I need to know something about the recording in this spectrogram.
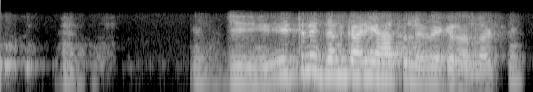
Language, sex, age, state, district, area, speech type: Maithili, male, 18-30, Bihar, Sitamarhi, rural, conversation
